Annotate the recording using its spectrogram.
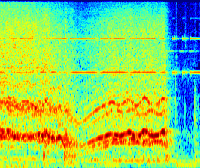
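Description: Cinewhoop FPV drone's motors and ducted propellers whirring while it sits on the floor; the whine dips in pitch about a second and a half in, rises again, and cuts off near the end. The motors keep spinning with the throttle stick at its lowest position.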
